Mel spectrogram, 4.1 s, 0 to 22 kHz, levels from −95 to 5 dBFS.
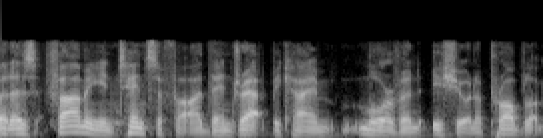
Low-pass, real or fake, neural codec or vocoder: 7.2 kHz; real; none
